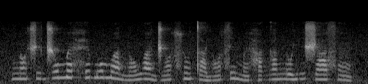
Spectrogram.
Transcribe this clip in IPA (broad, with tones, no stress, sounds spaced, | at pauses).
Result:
n ɔ̃˧ ʃ i˧ d͡ʒ o˦ m ɛ̃˦ h e˦ b ɔ̃˦ b ã˦˨ n ɔ̃˨˦ w ã˦˨ d͡ʒ ɔ̃˧ s ũ˧ t a˨ j ɔ̃˨˦ s i˦˨ m ɛ̃˨ h a˧ ɡ a˦ n o˦ j i˦ ʃ a˦ s ɛ̃˦˨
